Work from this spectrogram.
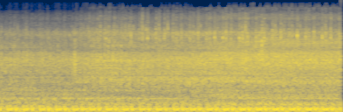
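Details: Cushman Truckster small engine after carburetor clean, new plugs, air filter and fuel filter; lumpy, uneven idle about two beats per second that never settles, running rough and later smoking; fuel pump and head gasket under suspicion, cause unconfirmed.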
